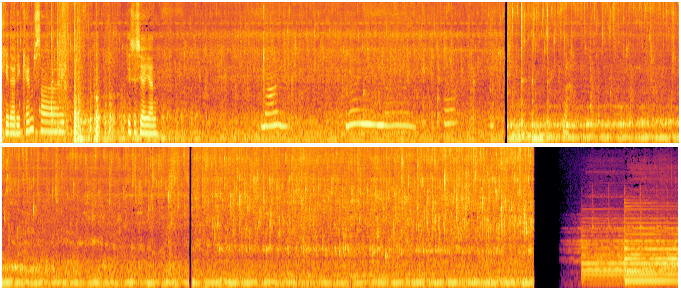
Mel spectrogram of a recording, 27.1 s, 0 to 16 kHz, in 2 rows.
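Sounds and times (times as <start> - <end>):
water running from a tap: 2.3 - 24.2
low pulsing hum: 10.1 - 15.4
gentle music: 24.8 - 27.0.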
